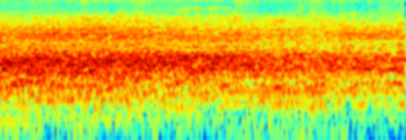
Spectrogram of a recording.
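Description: A live comedy audience laughing together after a punchline, a steady wash of crowd laughter that eases off slightly near the end.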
